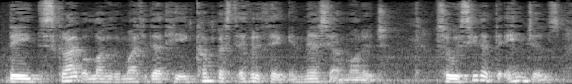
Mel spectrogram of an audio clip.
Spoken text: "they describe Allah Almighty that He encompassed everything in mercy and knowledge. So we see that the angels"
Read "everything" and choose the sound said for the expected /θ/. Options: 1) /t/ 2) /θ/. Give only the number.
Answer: 2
